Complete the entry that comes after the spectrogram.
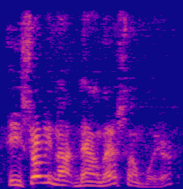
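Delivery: normal talking voice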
